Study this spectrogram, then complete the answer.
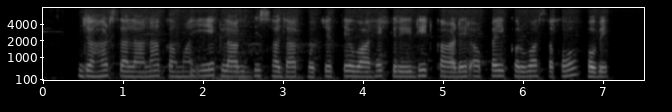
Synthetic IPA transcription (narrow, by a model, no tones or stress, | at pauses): d͡ʒaɦəɾsɛːlaːnakəmãeːklaːkʰbiːsɦəzaːɾɦoːt͡ʃet̪eʋaːɦekɾeːɖɪʈkaːɾɖeɾɐplaːikəɾʋasəkoɦoːʋeː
